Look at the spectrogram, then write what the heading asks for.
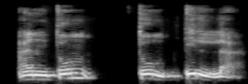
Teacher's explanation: Izhar baca jelas, mimnya dibaca jelas. Syafawi adalah bibir di mana huruf mim ini keluarnya dari makhrajnya ada di syafah atau bibir. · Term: izhar syafawi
